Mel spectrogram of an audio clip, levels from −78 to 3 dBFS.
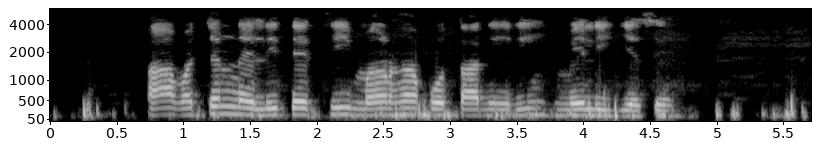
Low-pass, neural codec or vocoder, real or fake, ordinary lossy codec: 5.4 kHz; none; real; Opus, 64 kbps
